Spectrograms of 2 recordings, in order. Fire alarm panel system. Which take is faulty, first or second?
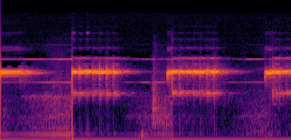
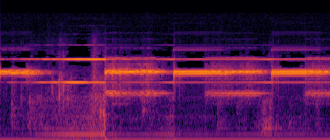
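first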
